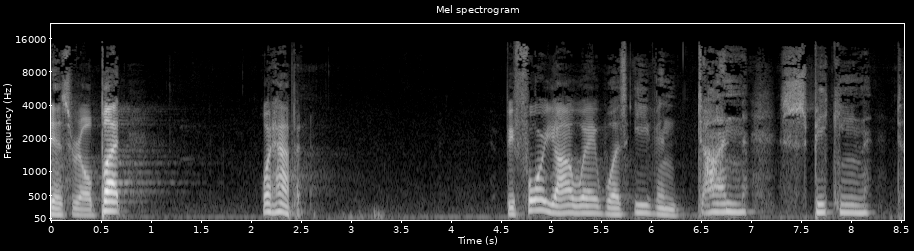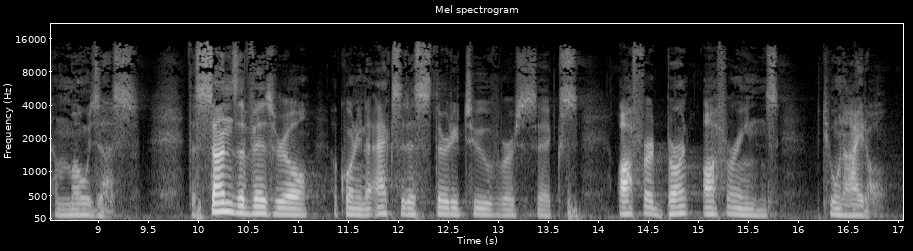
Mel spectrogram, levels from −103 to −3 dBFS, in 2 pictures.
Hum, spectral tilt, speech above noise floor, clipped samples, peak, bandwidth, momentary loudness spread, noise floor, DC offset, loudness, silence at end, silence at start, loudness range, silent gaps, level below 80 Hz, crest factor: none; -5.5 dB/octave; 38 dB; under 0.1%; 0 dBFS; 15 kHz; 18 LU; -65 dBFS; under 0.1%; -28 LUFS; 0.2 s; 0 s; 9 LU; none; -60 dBFS; 28 dB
